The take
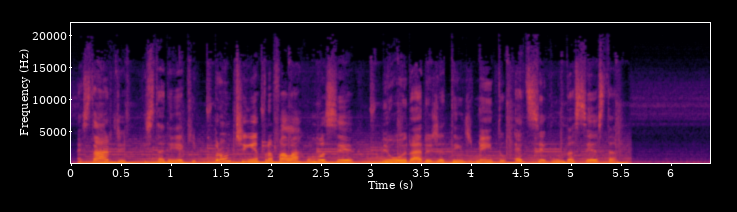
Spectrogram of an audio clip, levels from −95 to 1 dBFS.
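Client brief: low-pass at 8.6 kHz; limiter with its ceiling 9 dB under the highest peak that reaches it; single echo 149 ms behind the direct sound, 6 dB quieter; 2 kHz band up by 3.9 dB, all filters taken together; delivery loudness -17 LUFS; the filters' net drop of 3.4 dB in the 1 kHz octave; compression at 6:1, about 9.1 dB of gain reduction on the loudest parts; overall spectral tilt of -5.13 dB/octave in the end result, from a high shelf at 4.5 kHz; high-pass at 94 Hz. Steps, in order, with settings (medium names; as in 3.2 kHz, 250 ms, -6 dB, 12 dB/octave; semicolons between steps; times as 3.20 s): high-pass 94 Hz; low-pass 8.6 kHz; peaking EQ 1 kHz -7 dB; peaking EQ 2 kHz +9 dB; treble shelf 4.5 kHz -8.5 dB; compression 6:1, threshold -34 dBFS; peak limiter -31.5 dBFS; delay 149 ms -6 dB; trim +23 dB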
